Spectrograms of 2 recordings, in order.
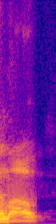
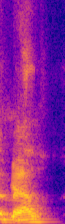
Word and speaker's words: Amal: It was Amal. – Amel. – Amel. – It's spelled Amal, but it's pronounced Amel.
